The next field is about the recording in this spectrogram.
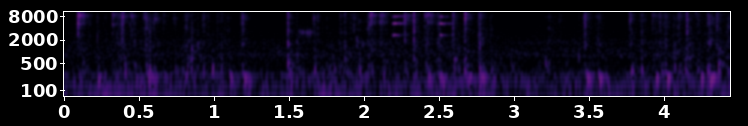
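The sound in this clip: Typing on a computer keyboard, a faint run of rapid, uneven key clicks that continues throughout without talk.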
